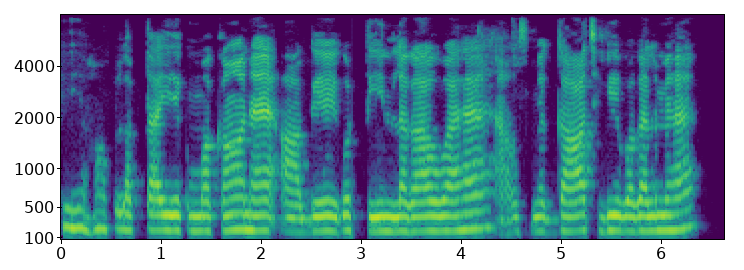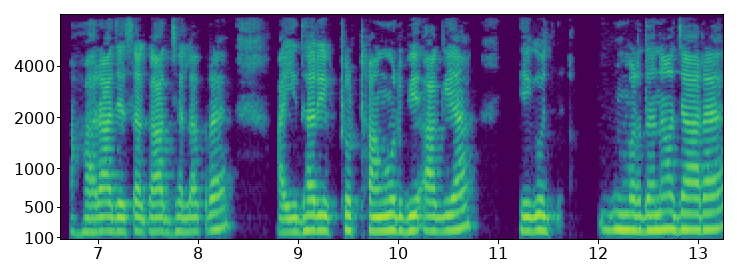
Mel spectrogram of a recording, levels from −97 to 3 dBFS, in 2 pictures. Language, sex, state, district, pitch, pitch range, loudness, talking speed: Hindi, female, Bihar, Bhagalpur, 195 Hz, 185-210 Hz, -16 LUFS, 180 wpm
